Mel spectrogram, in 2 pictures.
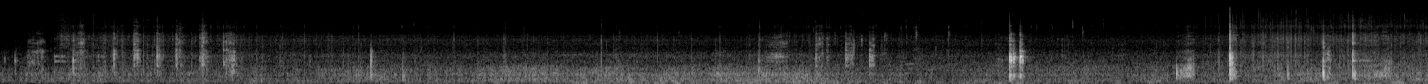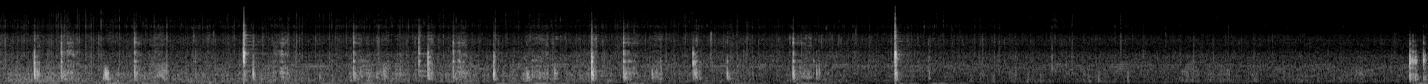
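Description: Chopped garlic and sliced shallots frying in hot oil in a wok: a steady sizzle, with many sharp clicks and knocks, thickest in the middle and fewer near the end.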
